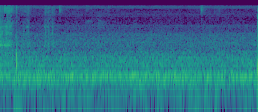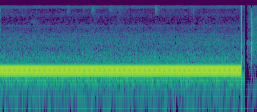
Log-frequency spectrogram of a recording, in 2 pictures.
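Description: Faint hiss, then about five seconds in a loud, steady telephone dial tone starts: two tones held together without a break, cut off suddenly at the end.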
